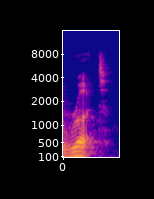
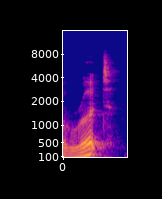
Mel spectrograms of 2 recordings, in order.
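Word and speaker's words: route: So he says, have you checked the root? We were talking and he says, have you checked the root? The root, what is a, like I was baffled, what do you mean root? R-O-U-T, a root?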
